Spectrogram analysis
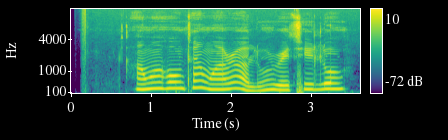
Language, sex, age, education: Yoruba, female, 30-45, tertiary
